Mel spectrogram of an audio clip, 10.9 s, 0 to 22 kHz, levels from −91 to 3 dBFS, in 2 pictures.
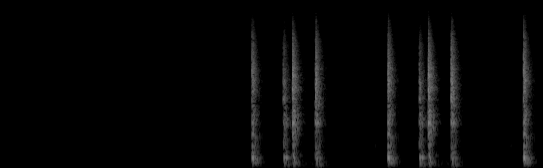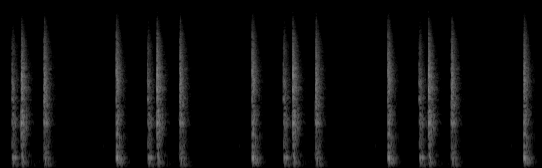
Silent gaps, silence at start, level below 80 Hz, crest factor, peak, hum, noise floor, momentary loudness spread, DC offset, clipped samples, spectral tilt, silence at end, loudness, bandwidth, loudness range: none; 2.5 s; -88 dBFS; 30 dB; -22 dBFS; none; under -90 dBFS; 6 LU; under 0.1%; under 0.1%; -0.5 dB/octave; 0.1 s; -47 LUFS; 16 kHz; 5 LU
